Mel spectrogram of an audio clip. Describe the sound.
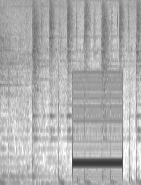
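While a call is being placed, the telephone line gives one loud, steady tone lasting about a second, rising sharply above the quieter background before cutting off abruptly.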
